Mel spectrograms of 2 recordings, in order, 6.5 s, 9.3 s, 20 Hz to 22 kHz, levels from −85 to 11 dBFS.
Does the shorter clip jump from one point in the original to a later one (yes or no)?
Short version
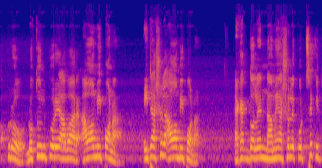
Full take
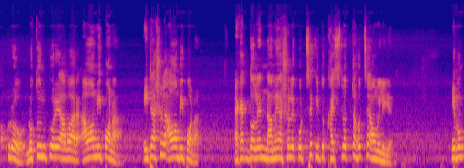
no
